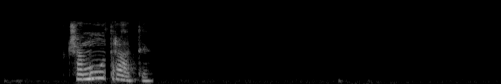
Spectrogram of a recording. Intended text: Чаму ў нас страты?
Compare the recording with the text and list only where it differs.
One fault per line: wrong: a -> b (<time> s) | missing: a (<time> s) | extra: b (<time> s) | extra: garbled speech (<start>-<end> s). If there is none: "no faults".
missing: нас (1.1 s)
